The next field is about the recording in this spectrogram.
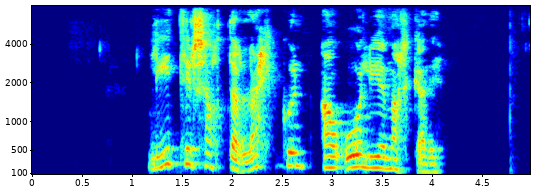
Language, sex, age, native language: Icelandic, female, 70-79, Icelandic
